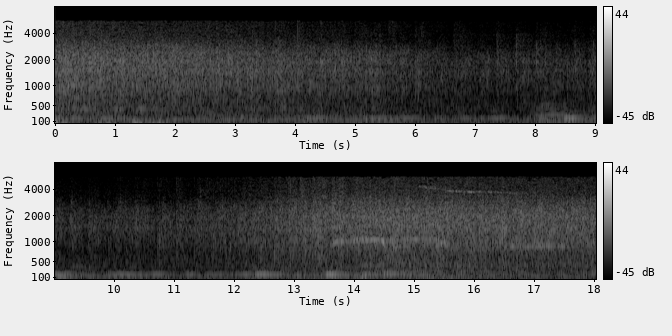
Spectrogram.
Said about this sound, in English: Please, church, one more time, give them a clap offering. Let's celebrate them.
